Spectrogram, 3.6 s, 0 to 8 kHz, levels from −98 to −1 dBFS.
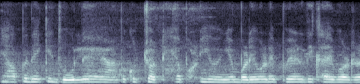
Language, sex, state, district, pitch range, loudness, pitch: Hindi, female, Jharkhand, Jamtara, 235-255 Hz, -16 LUFS, 245 Hz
